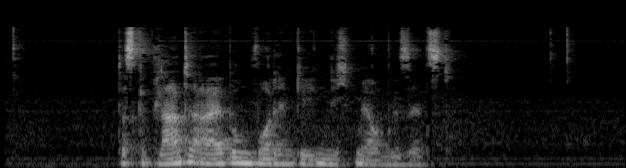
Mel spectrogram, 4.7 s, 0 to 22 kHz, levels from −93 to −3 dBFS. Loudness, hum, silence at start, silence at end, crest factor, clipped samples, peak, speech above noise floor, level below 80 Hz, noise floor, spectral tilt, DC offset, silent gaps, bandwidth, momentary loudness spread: -38 LUFS; none; 0.1 s; 1.3 s; 24 dB; under 0.1%; -18 dBFS; 36 dB; -66 dBFS; -75 dBFS; -3.5 dB/octave; under 0.1%; none; 11.5 kHz; 12 LU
